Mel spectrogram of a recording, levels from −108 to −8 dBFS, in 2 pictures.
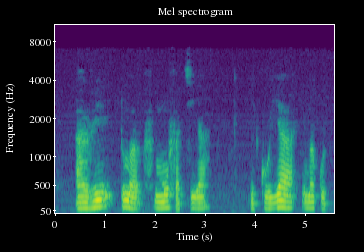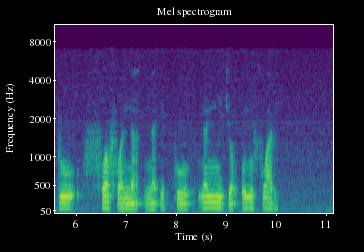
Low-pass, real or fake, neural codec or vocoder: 7.2 kHz; real; none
